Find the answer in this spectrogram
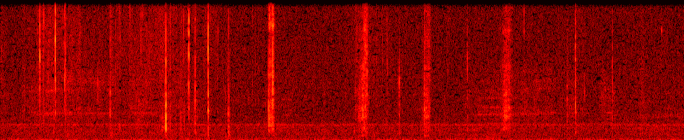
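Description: Close-up chewing of a mouthful of sandwich: irregular wet mouth clicks and lip smacks, a dozen or so scattered through.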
